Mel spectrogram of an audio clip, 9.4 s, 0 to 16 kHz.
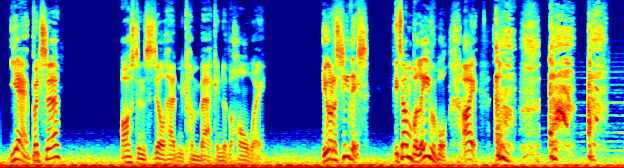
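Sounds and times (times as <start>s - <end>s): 
speech: 0.1s - 1.0s, 1.8s - 4.0s, 4.8s - 9.0s
one person coughing short sharp coughs: 7.4s - 9.1s.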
